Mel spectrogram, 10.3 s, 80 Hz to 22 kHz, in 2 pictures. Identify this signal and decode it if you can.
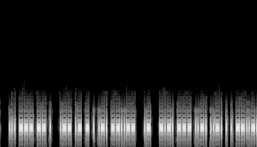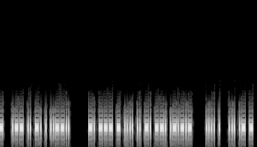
Morse code, heard as a keyed tone, about 46 wpm, 600 Hz. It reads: SOME WATER, A COFFEE, WINE? NOTHING. HE SAT
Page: Never 47wpm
